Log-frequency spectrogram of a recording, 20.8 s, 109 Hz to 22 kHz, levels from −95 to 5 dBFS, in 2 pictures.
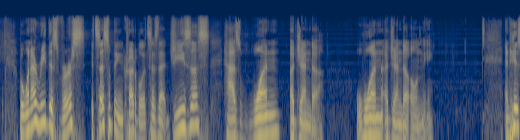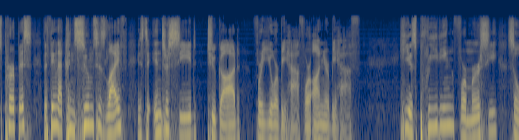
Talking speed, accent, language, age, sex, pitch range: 135 wpm, American, English, 30-49, male, 110-175 Hz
